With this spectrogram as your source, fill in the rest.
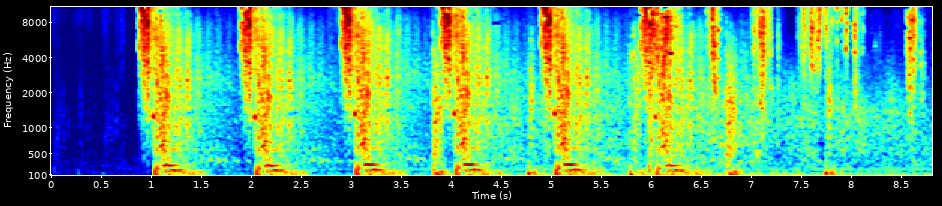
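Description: A gun fires in loud, repeated bursts.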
